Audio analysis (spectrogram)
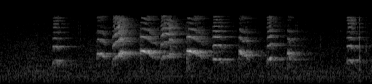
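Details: Nine, a pet dog said to howl like a beluga whale, gives a quick run of high, squeaky, harmonic-rich tonal cries. About ten short rising and falling notes are crowded into three seconds, with brief pauses between bursts.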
